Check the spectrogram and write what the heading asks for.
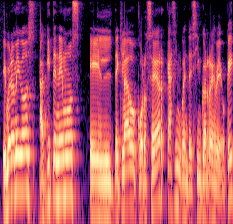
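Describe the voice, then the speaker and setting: A man's voice: mid-range voice, lively intonation, brisk. Guy doing a keyboard review, explains everything step by step, keeps saying ok?, corrects himself sometimes. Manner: explanatory, repeats "¿ok?" after points; self-correcting mid-sentence. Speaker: tech reviewer. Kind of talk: product review tutorial.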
